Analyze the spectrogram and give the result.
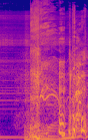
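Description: A tattoo machine hums with a steady, low electric buzz throughout, and people's voices come in over it partway through, partly masking the drone.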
